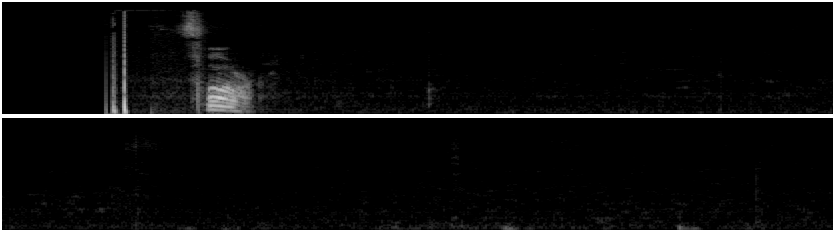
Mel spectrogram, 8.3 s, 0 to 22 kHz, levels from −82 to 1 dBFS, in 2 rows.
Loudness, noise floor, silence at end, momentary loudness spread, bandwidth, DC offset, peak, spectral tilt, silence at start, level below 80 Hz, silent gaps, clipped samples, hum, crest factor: -26 LUFS; -68 dBFS; 7.05 s; 15 LU; 16.5 kHz; under 0.1%; -4 dBFS; -6 dB/octave; 0.55 s; -58 dBFS; none; under 0.1%; none; 30 dB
